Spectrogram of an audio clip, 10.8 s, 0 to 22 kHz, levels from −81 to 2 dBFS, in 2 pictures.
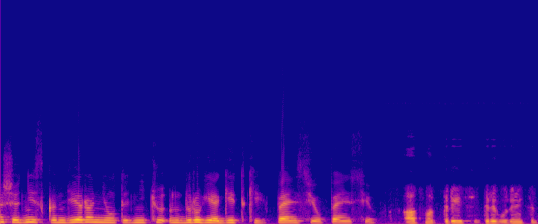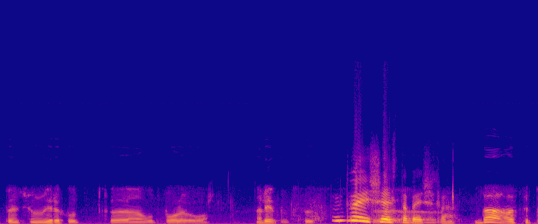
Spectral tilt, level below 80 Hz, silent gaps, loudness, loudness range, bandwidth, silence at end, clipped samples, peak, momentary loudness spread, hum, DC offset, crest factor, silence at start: -7.5 dB/octave; -64 dBFS; none; -20 LUFS; 8 LU; 7.8 kHz; 0.1 s; under 0.1%; -2 dBFS; 17 LU; none; 0.3%; 18 dB; 0 s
